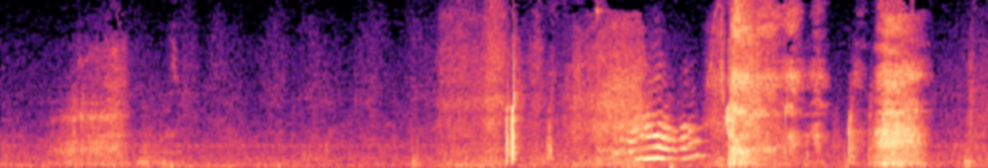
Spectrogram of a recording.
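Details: Playing white Persian kittens produce a wavering, rising-and-falling mew amid rustling, scuffling bursts of noise from their play.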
